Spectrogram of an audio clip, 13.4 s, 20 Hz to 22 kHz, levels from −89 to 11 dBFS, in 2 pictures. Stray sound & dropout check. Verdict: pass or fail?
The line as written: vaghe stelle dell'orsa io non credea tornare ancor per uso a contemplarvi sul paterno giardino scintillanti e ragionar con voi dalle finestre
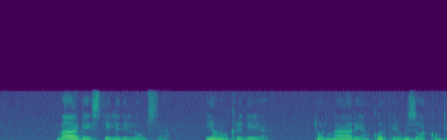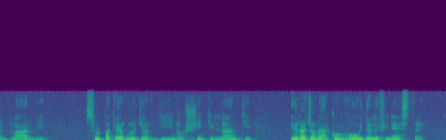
pass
